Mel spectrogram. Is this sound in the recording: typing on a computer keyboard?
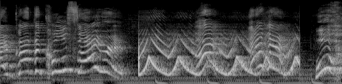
no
